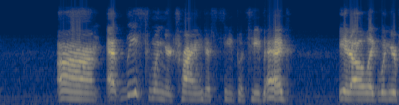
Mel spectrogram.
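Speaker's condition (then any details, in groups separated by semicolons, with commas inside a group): Cerebral palsy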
